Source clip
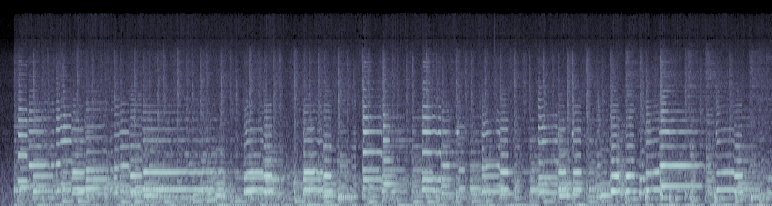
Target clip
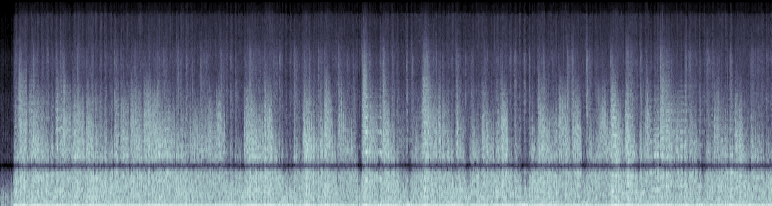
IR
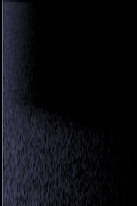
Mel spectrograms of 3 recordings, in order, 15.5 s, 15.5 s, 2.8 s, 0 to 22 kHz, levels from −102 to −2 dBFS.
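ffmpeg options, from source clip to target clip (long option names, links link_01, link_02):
-filter_complex "[0:a]equalizer=frequency=4600:width_type=o:width=0.41:gain=-8.5,acrossover=split=240|460|1800[link_01][link_02][link_03][link_04];[link_01]aeval=exprs='0.0891*sin(PI/2*7.08*val(0)/0.0891)':channel_layout=same[link_05];[link_05][link_02][link_03][link_04]amix=inputs=4:normalize=0,asplit=3[link_06][link_07][link_08];[link_07]asetrate=29433,aresample=44100,atempo=1.49831,volume=-10dB[link_09];[link_08]asetrate=66075,aresample=44100,atempo=0.66742,volume=-14dB[link_10];[link_06][link_09][link_10]amix=inputs=3:normalize=0,aeval=exprs='0.501*(cos(1*acos(clip(val(0)/0.501,-1,1)))-cos(1*PI/2))+0.158*(cos(6*acos(clip(val(0)/0.501,-1,1)))-cos(6*PI/2))+0.112*(cos(7*acos(clip(val(0)/0.501,-1,1)))-cos(7*PI/2))':channel_layout=same,asuperstop=centerf=780:order=8:qfactor=3,volume=4dB"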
